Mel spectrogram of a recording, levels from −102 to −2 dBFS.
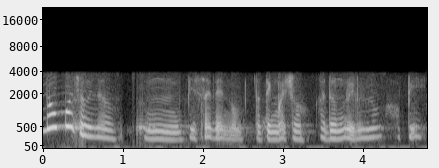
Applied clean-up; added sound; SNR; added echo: none; none; none; none.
